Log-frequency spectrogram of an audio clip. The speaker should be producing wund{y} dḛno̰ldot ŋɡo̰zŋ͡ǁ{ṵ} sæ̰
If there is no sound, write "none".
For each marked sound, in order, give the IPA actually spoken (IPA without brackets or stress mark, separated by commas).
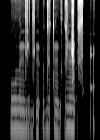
i, o̰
